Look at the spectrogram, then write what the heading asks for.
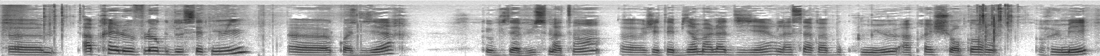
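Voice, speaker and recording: A woman's voice: lowish voice, fairly even intonation, measured pace, warm tone. A woman vlogging casually at home, talking to her phone camera with a slight cold, rambling with many fillers and restarts. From France. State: still has a cold. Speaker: vlogger, candle maker. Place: at home indoors.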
